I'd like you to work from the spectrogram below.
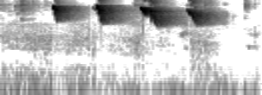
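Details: Saffron finch sung live, uncut, to stimulate another bird: four bright, harsh notes about half a second apart, each sweeping steeply down from very high pitch, over a low background hum.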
